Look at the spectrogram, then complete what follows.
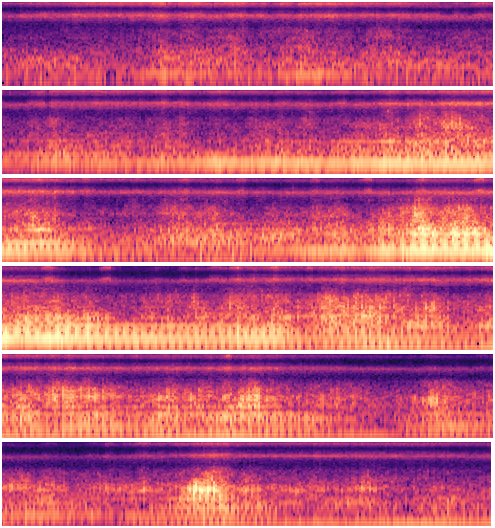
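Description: A distant engine droning, its pitch wavering slowly, growing louder towards the middle and then easing off. A steady high-pitched insect buzz runs throughout, and there is a brief knock near the end.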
